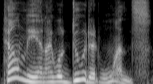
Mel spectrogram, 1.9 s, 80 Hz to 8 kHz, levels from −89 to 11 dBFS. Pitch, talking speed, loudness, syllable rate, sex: 180 Hz, 280 wpm, -16 LUFS, 5.0 syllables/s, male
